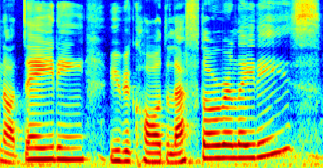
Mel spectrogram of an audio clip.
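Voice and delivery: ordinary talk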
